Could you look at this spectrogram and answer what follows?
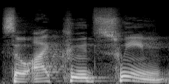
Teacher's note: Évidemment, c'est un ou court. C'est pas we could et on ne prononce pas le L.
